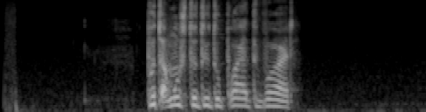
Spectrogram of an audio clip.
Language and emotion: Russian, angry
